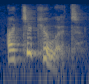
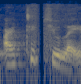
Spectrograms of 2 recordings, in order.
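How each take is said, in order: First: The last syllable is a reduced 'it' sound. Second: The last syllable is a full 'eight' sound. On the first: It is used as an adjective. "if it's a noun or an adjective, we reduce this ate" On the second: It is used as a verb. "if it's a verb, we say ate"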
